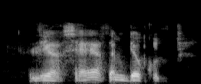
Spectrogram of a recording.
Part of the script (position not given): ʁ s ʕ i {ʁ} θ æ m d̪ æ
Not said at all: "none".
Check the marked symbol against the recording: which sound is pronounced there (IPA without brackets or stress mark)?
ʁ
